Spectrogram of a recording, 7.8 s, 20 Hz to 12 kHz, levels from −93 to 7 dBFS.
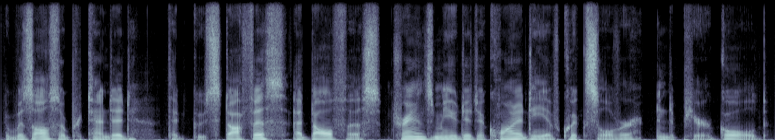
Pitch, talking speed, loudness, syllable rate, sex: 90 Hz, 115 wpm, -21 LUFS, 4.1 syllables/s, male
